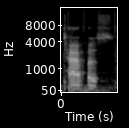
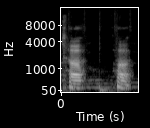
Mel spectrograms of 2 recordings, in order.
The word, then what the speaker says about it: tapas: I was saying tapas, but it's tapas, tapas.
